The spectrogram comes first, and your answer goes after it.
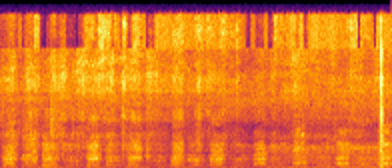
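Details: Show-line German Shepherd puppies from Florida; quick, soft, rhythmic panting breaths, roughly four or five a second, steady throughout, over a low background rumble.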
